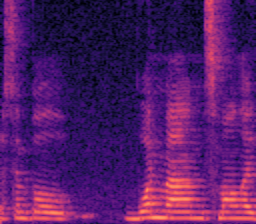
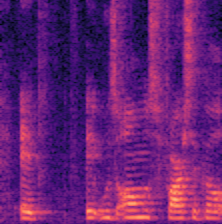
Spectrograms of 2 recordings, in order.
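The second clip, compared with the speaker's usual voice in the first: normal talking voice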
